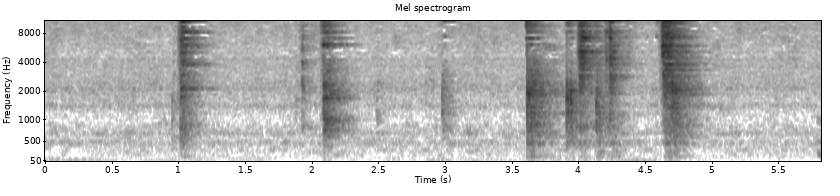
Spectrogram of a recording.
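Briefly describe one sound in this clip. Glass bowls clink and knock against a stone countertop.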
